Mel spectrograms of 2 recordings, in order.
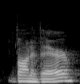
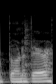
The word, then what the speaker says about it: Bon Iver: I love Bon Iver, or Bon Iver, however Oh, you say his name.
